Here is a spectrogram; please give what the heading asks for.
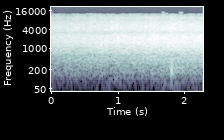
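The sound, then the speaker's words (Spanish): A crowd applauds at a papal general audience, a soft, continuous wash of clapping from a large gathering that stays steady and fairly faint throughout. “Pidiendo asimismo un aplauso dedicado a Santa Josefina Vachita”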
